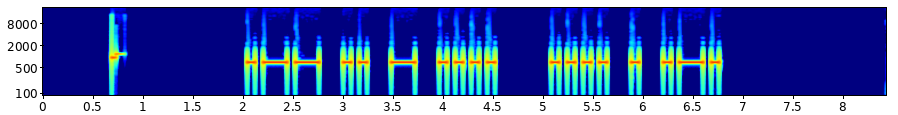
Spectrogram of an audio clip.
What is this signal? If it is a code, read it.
Morse code, heard as a keyed tone, about 15 wpm, 700 Hz. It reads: WITH HER
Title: Sets of 2 Words 15wpm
